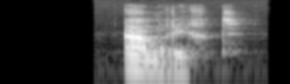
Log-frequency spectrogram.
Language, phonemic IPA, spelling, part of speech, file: Dutch, /ˈanrɪxt/, aanricht, verb, Nl-aanricht.ogg
- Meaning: first/second/third-person singular dependent-clause present indicative of aanrichten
